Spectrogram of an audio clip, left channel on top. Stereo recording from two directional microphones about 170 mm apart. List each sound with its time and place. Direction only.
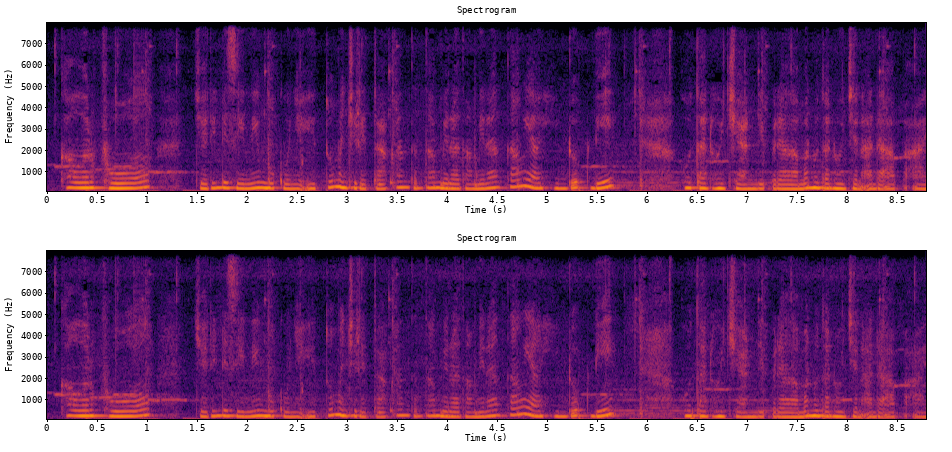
0.2 s a woman's voice: 20° left (ahead or behind)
